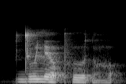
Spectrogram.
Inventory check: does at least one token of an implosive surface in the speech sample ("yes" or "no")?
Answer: yes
